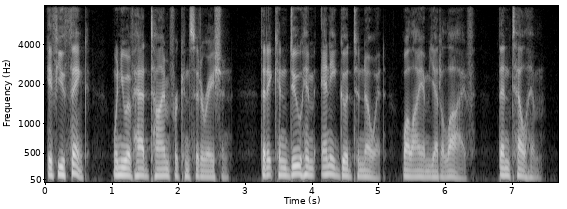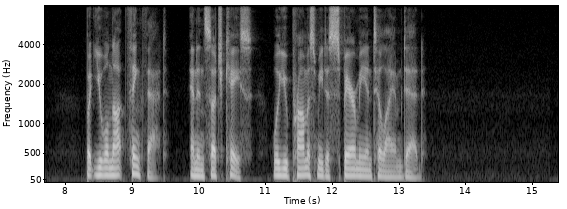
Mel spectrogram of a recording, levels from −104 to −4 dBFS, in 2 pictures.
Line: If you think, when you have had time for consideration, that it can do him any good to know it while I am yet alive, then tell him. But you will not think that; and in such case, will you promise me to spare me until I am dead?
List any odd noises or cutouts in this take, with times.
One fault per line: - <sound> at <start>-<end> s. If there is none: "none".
none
